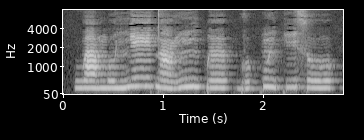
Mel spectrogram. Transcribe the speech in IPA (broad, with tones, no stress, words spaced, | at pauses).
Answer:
wa˨mo˨ɲeː˦ dã˨ɣĩ˦ɡ͡bə˧ | ɡo˨kʷĩ˦˨ki˦ so˧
